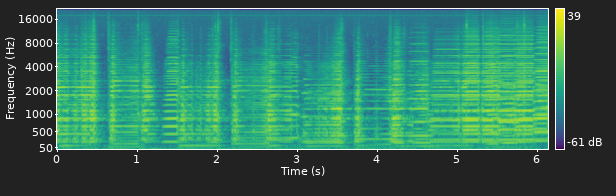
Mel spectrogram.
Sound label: ACC, Balkanish Traditions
